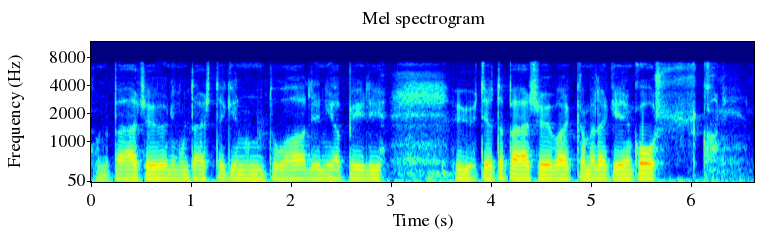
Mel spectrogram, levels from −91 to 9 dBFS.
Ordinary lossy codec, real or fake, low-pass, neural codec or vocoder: none; real; 7.2 kHz; none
